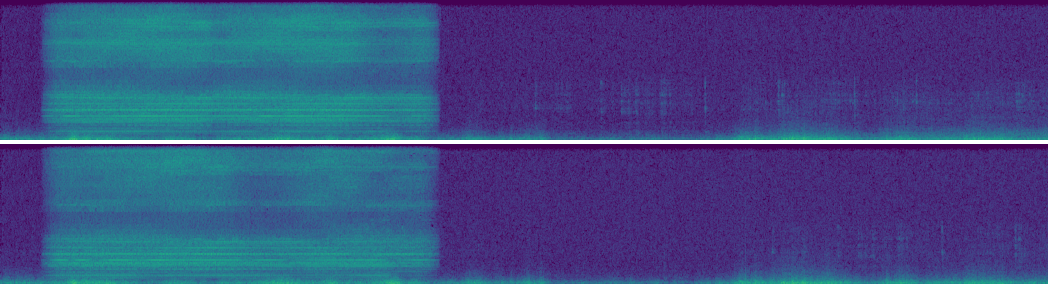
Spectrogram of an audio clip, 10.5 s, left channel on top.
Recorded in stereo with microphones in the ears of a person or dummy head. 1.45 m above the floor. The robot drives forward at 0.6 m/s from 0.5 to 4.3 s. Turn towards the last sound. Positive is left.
No sound to turn to.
